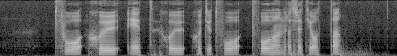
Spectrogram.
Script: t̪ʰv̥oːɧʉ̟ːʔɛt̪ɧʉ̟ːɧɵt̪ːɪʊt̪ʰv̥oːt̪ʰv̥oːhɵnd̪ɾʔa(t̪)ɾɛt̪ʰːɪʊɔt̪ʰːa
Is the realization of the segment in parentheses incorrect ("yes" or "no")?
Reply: yes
